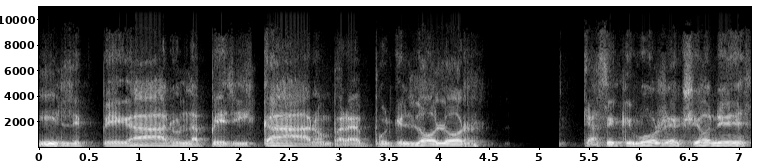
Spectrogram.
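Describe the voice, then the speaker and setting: A man's very deep, low voice with vocal fry. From Argentina, Córdoba. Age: 60s. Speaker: psychiatrist. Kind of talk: radio interview.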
